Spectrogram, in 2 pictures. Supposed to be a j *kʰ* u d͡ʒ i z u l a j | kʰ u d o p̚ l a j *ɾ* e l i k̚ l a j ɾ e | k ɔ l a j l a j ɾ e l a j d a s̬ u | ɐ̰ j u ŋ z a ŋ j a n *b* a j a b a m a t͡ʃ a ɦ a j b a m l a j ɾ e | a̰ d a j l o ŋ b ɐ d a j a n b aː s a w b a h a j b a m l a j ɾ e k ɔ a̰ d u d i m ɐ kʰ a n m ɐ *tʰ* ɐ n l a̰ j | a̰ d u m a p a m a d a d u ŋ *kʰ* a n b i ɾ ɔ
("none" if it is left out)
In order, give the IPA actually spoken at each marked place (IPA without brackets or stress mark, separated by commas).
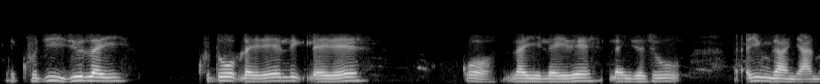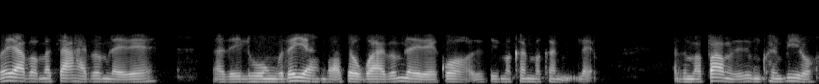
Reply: kʰ, ɾ, b, kʰ, kʰ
